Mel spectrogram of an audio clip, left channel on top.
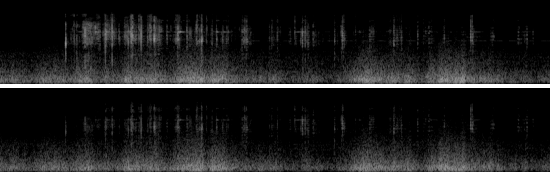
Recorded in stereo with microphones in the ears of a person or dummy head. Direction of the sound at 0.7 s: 55° left (ahead or behind).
